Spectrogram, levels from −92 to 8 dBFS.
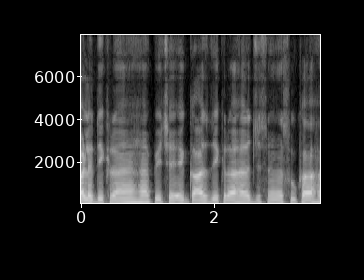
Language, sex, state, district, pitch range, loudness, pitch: Hindi, male, Haryana, Charkhi Dadri, 145-150 Hz, -18 LUFS, 145 Hz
